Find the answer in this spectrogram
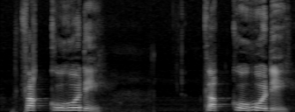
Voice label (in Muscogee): "rakko hute", Muscogee; Onvkv Ohhvyayices; A Dictionary of Creek/Muskogee; SIL International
